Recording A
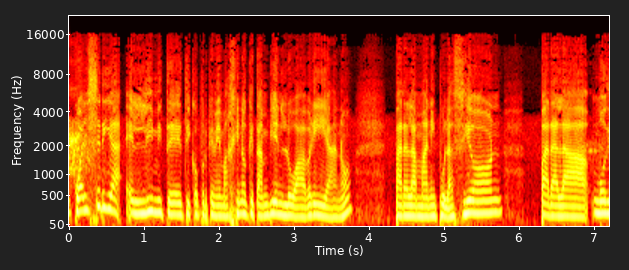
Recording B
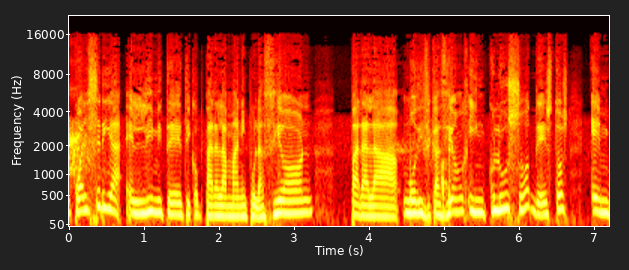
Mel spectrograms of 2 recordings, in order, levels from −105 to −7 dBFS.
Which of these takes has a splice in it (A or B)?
B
